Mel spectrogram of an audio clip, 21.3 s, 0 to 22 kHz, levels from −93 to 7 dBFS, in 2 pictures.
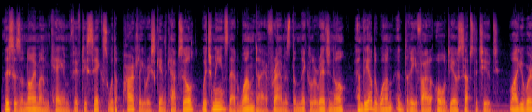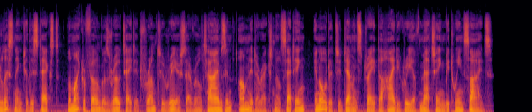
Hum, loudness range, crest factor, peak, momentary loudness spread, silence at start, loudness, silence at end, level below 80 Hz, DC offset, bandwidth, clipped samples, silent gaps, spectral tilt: none; 2 LU; 18 dB; -4 dBFS; 7 LU; 0.1 s; -23 LUFS; 0.8 s; -32 dBFS; under 0.1%; 14 kHz; under 0.1%; none; -5.5 dB/octave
